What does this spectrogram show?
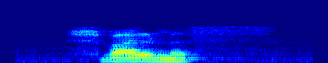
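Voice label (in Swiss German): "schwalmess", Alsatian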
